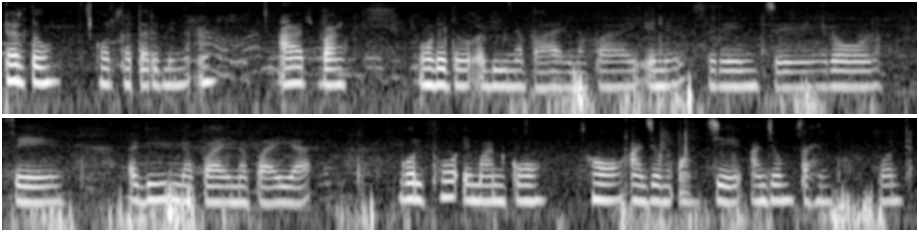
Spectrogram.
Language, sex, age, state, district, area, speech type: Santali, female, 30-45, Jharkhand, East Singhbhum, rural, spontaneous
